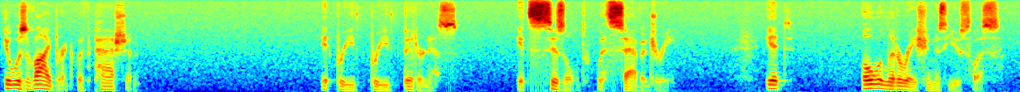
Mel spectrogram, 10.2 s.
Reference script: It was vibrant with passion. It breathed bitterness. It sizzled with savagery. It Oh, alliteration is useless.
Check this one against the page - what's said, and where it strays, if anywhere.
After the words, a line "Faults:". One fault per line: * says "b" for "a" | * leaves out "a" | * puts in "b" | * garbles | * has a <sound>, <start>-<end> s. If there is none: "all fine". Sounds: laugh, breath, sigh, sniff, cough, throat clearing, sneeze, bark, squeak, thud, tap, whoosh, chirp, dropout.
It was vibrant with passion. It breathed breathed bitterness. It sizzled with savagery. It Oh, alliteration is useless.
Faults:
* puts in "breathed"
